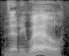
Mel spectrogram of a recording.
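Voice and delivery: low, composed assent; calm doctor. A narrator's reading. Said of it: "said the doctor".

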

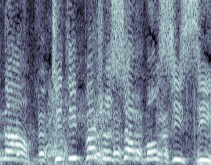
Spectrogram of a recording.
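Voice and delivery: réprimande amusée. Real, not acted. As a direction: cut in with a high, amused objection. Mock scolding over his lewd phrase. (réprimande amusée, voix haut perchée)

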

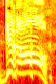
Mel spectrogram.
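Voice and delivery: high-pitched golf heckler holler; mock scream. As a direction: holler it like an overeager golf spectator. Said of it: "it's the first guy to scream".

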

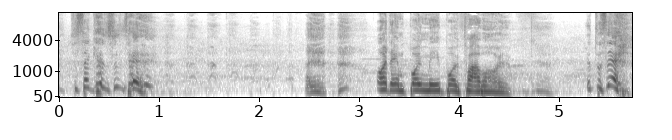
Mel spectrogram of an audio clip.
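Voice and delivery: real laughter breaking into the words; laughing. Real, not acted. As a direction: try to go on preaching through laughter. Preacher cracks up at own joke. (hablando entre risas)

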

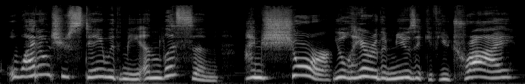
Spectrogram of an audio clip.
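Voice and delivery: put-on high, coaxing little girl; Poppy. A narrator's reading. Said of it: "insisted Poppy".

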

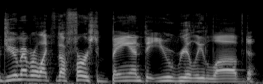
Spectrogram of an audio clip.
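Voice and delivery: usual speaking voice

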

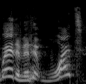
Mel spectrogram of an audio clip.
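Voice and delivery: high-pitched double take; dawning disbelief. Retold or imitated. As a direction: re-enact a sudden baffled realisation. Re-enacting realising it was no dream.

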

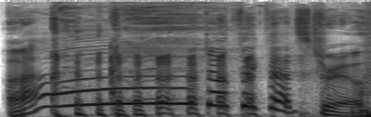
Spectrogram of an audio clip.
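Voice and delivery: high, slow incredulous squeal; mock disbelief. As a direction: stretch it out in playful disbelief.

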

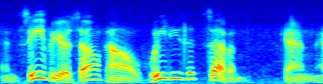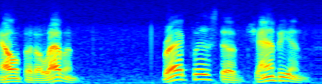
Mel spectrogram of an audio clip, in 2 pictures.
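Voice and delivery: upbeat radio commercial pitch; ad read. Acted. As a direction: sell the cereal brightly.

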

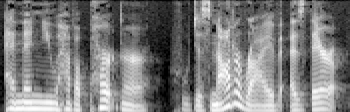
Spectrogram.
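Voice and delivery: usual speaking voice

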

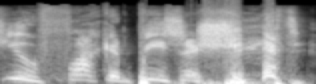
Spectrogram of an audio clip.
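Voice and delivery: slow, loud mock yell; high-pitched, hammered-out retold rant; retold furious insult. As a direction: imitate an enraged friend, drawn out. Retold furious text message.

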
